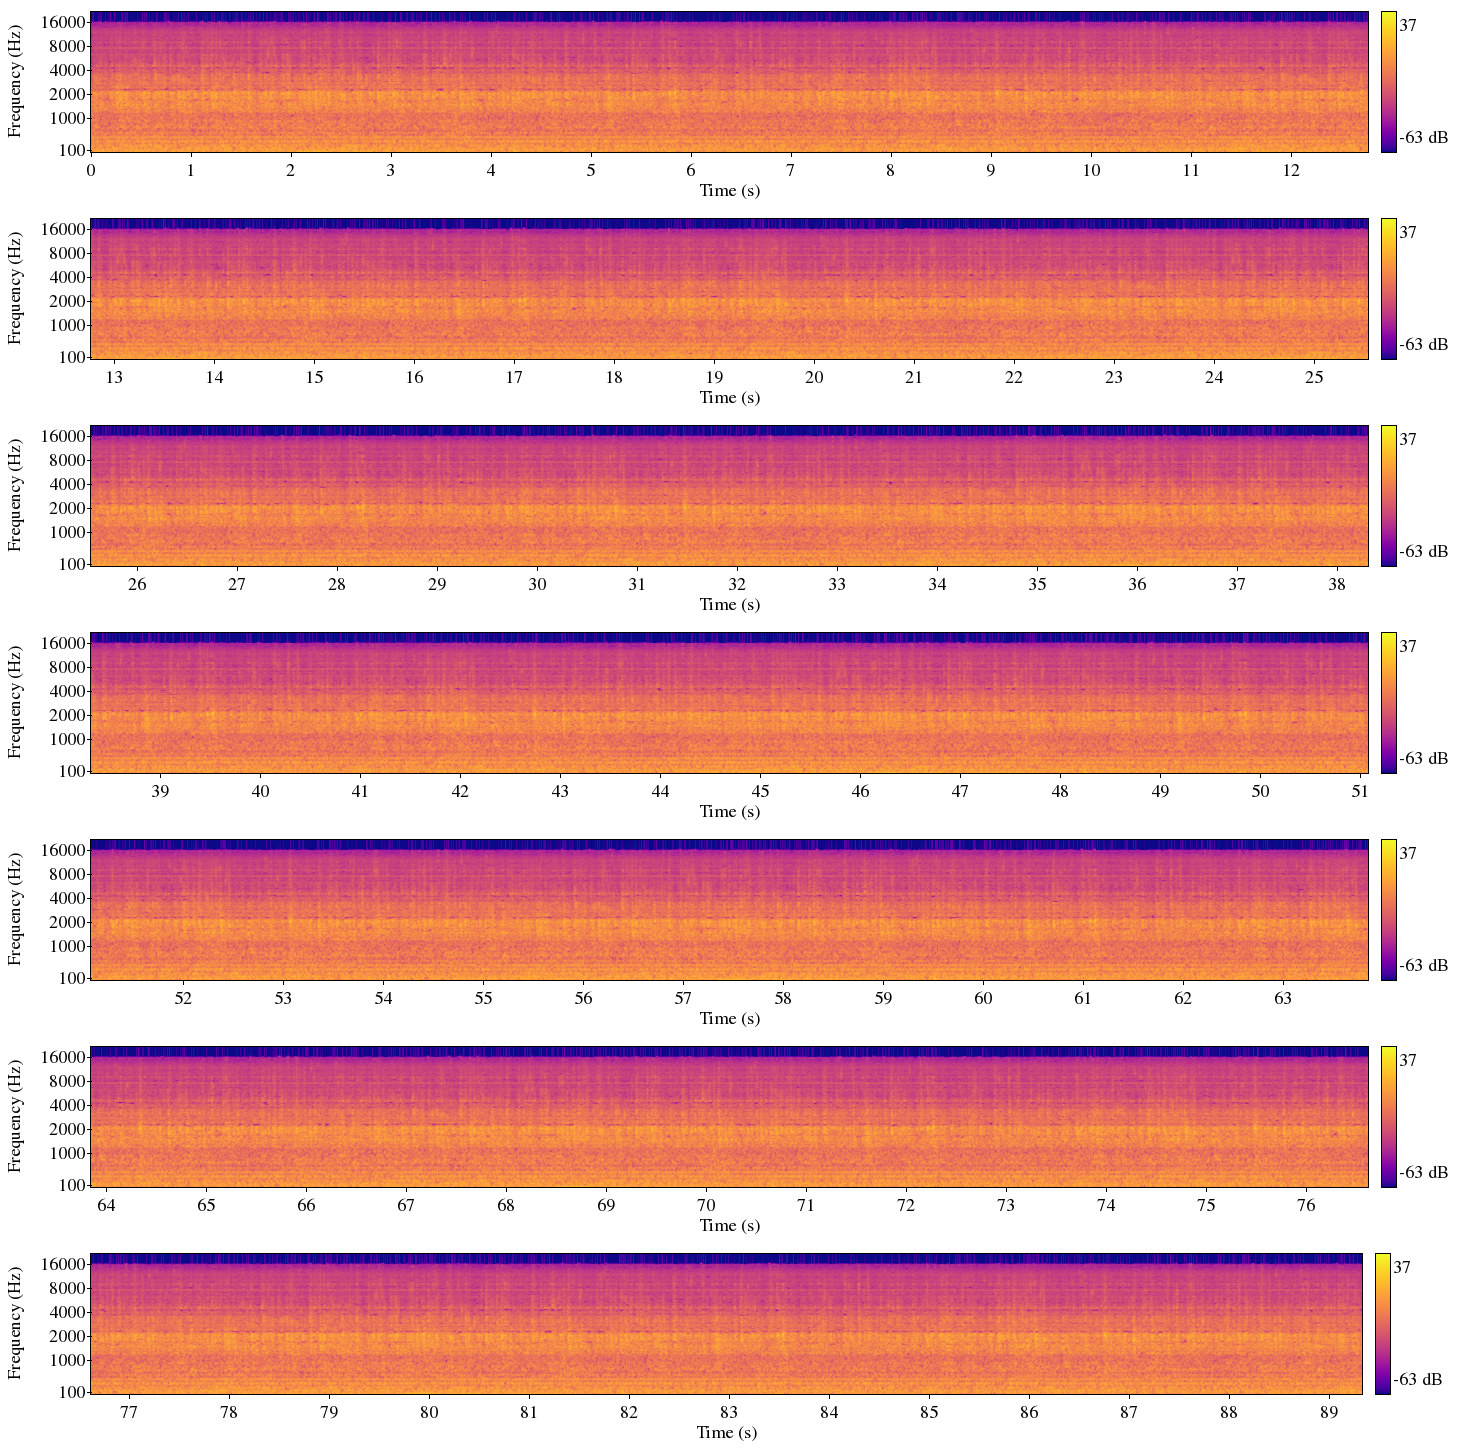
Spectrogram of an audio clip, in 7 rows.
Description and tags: Motor on Boiler.
This is the sound of a small motor (water pump) on a boiler. Recorded in stereo with a Sony PCM-D100.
